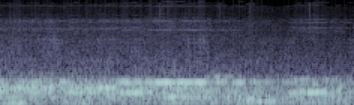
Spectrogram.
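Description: Dark ambient sound-design drone: several sustained, slightly wavering tones held over a low rumble at a steady level.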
